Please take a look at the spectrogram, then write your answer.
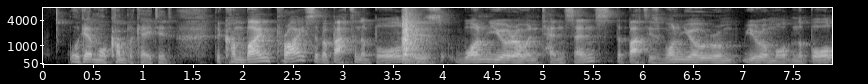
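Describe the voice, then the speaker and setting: In a British accent, a man speaks at medium pitch with ordinary pitch variation. Room echo is audible. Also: big swings in loudness. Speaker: AI expert speaker. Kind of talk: conference talk. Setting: stage with audience. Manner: fast.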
